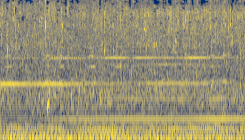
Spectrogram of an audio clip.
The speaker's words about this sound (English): And you can hear the river now.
